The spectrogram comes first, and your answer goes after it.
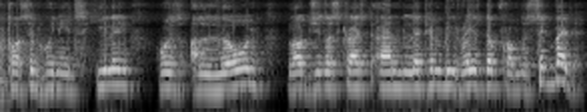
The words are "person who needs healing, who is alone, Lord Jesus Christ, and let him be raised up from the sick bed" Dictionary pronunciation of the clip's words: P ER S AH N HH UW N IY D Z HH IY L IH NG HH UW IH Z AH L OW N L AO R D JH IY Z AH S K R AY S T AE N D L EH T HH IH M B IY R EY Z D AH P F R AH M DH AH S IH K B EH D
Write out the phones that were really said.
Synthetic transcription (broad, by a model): P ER S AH N HH UW N IY D Z HH IY L IH NG HH UW IH Z AH L OW N L AO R D JH IY Z AH S K R AY S T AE N D L EH T HH IH M B IY R EY Z D AH P F R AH M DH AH S IH K B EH D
